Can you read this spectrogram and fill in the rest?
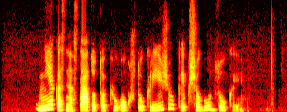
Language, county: Lithuanian, Šiauliai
